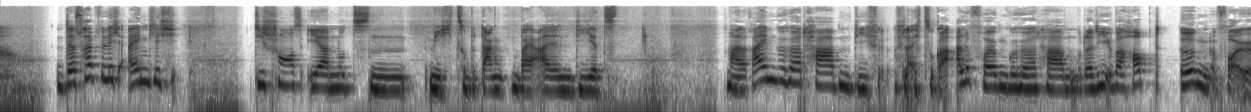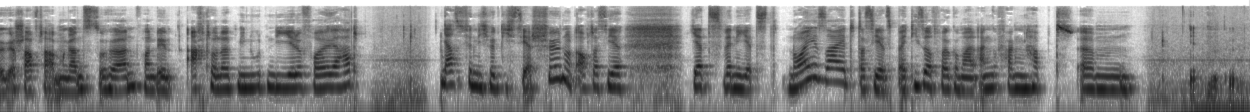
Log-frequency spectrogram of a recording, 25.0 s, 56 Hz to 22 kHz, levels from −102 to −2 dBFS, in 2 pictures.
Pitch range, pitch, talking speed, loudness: 185-230 Hz, 205 Hz, 165 wpm, -20 LUFS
